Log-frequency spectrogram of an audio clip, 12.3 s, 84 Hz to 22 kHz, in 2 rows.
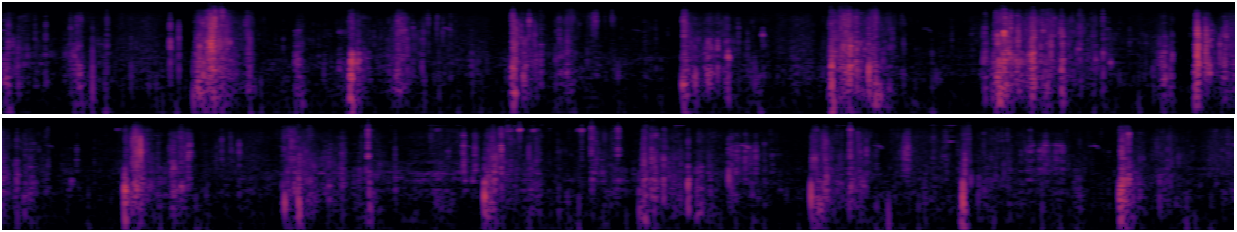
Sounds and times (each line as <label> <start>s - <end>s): Walking up 6.0s - 12.2s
